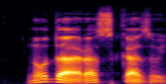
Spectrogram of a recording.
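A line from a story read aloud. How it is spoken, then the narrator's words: Skeptical snort. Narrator (Russian): недоверчиво хмыкнул смотритель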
